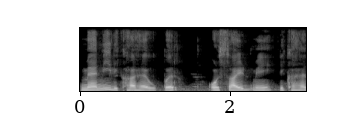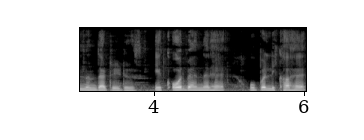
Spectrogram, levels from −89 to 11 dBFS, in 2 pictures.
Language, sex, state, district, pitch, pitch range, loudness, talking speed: Hindi, female, Punjab, Pathankot, 155 Hz, 145-160 Hz, -20 LUFS, 180 wpm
